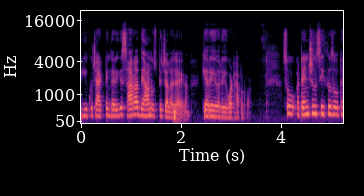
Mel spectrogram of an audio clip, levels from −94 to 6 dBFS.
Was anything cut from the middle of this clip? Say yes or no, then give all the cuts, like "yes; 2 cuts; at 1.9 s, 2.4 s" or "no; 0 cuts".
no; 0 cuts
